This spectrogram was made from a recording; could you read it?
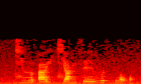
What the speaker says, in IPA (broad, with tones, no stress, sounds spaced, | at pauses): t͡ɕ ɨ˧ ə̯ ʔ a˧ j t͡ɕ a˨˦ ŋ s e˨˦ v ə˦˥ t̚ h w ɔ̰˧˨ ʔ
